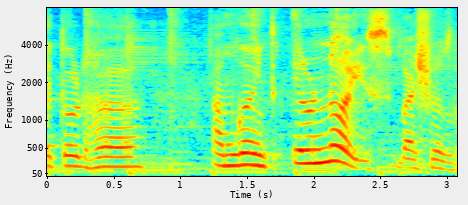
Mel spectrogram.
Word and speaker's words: Illinois: So the translator by then who who translated that movie was Vij Jun and he called it ill noise.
